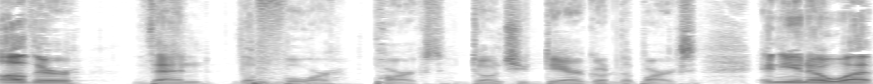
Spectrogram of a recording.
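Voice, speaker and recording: A man speaks in an animated tone with lively intonation. The recording is very clean, with a silent background and a dry, close sound with no echo. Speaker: podcast host. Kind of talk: angry rant. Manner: worked-up, sweary, exasperated, barreling through points with sarcastic emphasis; animated, loud, punchy, ranting at parents.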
